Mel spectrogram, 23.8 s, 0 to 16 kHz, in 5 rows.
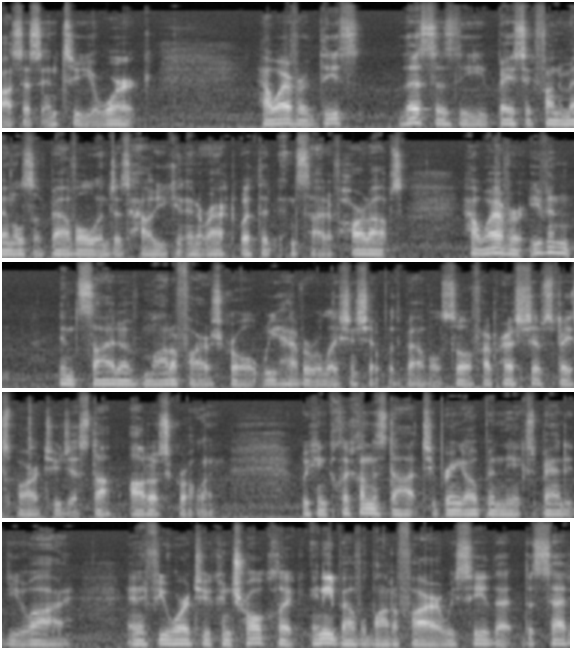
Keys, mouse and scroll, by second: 13.6 shift+Num_Lock, 17.3 click, 20.7 ctrl+Num_Lock, 20.7 click, 22.1 ctrl+click.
